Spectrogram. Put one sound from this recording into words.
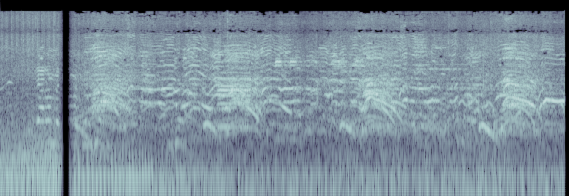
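A crowd of men and women chant slogans loudly outdoors.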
